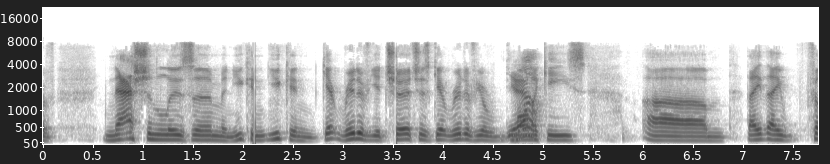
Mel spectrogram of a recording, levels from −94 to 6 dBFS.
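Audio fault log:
2.10–2.12 s and 3.51–3.53 s, unconcealed Bluetooth headset packet loss: the speech drops out twice for about 22.5 ms each, with abrupt edges. That length fits three 7.5 ms mSBC frames lost on the wireless link between headset and phone and replaced by silence or an idle pattern. Because nothing was reconstructed, these are hard gaps rather than the smeared, repeated or faded fill of a concealed loss. The wideband mSBC audio around them carries light codec graininess.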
